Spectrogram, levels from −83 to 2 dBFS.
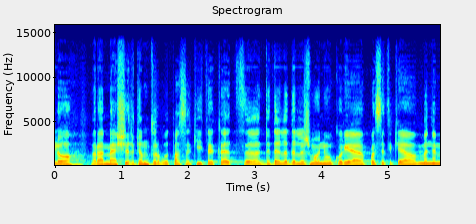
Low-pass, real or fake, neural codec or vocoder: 14.4 kHz; fake; codec, 32 kHz, 1.9 kbps, SNAC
